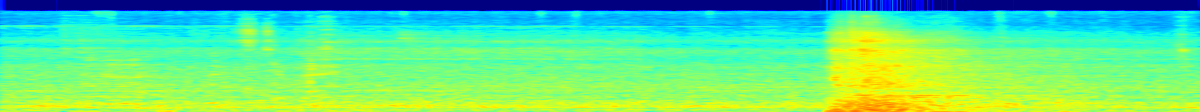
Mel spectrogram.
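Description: Steady arcade background din, with one sudden loud, noisy burst about four seconds in that fades away over about a second.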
